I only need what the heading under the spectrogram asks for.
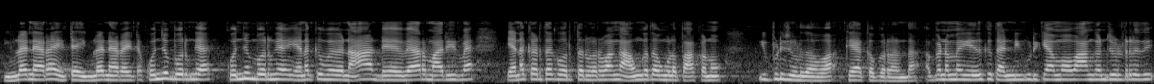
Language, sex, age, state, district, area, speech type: Tamil, female, 45-60, Tamil Nadu, Thoothukudi, urban, spontaneous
